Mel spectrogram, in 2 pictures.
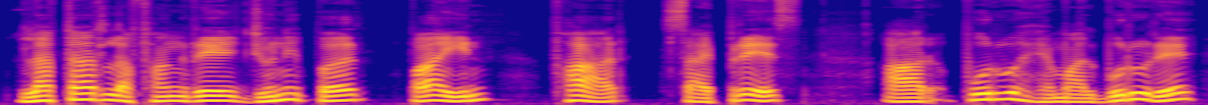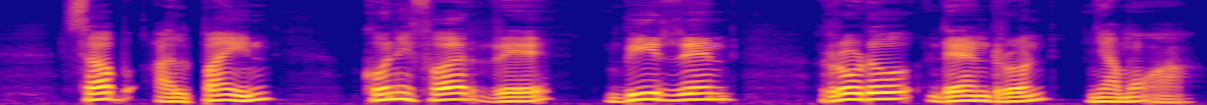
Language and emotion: Santali, neutral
